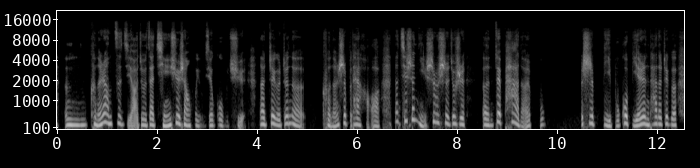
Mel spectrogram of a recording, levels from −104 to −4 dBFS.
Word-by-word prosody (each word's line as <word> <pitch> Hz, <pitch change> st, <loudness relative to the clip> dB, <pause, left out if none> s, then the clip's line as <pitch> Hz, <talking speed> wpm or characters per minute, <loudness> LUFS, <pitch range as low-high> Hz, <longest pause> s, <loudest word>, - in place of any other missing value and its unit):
嗯， 190 Hz, 0 st, +4 dB
可 215 Hz, -, +1 dB
能 185 Hz, +3 st, +6 dB
让 265 Hz, -2 st, +4 dB
自 245 Hz, +1 st, -4 dB
己 205 Hz, -, -5 dB
啊， -, -, +1 dB
就 195 Hz, -, -2 dB
是 185 Hz, -, +1 dB
在 200 Hz, 0 st, +3 dB
情 175 Hz, -1 st, +3 dB
绪 255 Hz, +3 st, +3 dB
上 205 Hz, -4 st, +4 dB
会 180 Hz, -2 st, -8 dB
有 -, -, -13 dB
些 175 Hz, +3 st, -3 dB
过 180 Hz, +1 st, -6 dB
不 160 Hz, -, -28 dB
去。 -, -, -6 dB, 0.3 s
那 220 Hz, 0 st, +4 dB
这 240 Hz, +4 st, +2 dB
个 185 Hz, -2 st, 0 dB
真 240 Hz, +6 st, -1 dB
的 195 Hz, -9 st, -1 dB, 0.3 s
可 180 Hz, -, -2 dB
能 150 Hz, +2 st, -1 dB
是 260 Hz, +6 st, +4 dB
不 -, -, -8 dB
太 210 Hz, 0 st, -1 dB
好 190 Hz, -, -9 dB
啊。 155 Hz, -1 st, -4 dB, 0.3 s
那 310 Hz, -, -6 dB
其 325 Hz, +1 st, -1 dB
实 375 Hz, +2 st, +1 dB
你 190 Hz, -, -1 dB
是 305 Hz, -, 0 dB
不 280 Hz, -, -1 dB
是 260 Hz, -1 st, +4 dB
就 240 Hz, +2 st, -1 dB
是， 215 Hz, -2 st, +2 dB, 0.3 s
呃， 195 Hz, -2 st, +2 dB
最 285 Hz, +11 st, +3 dB
怕 260 Hz, -4 st, -2 dB
的， 160 Hz, +2 st, -4 dB, 0.2 s
不 195 Hz, +2 st, -11 dB, 0.8 s
是 245 Hz, -2 st, +2 dB, 0.2 s
比 180 Hz, -4 st, +1 dB
不 170 Hz, +2 st, -7 dB
过 250 Hz, +6 st, +5 dB
别 175 Hz, +3 st, +2 dB
人 225 Hz, -2 st, +5 dB
他 225 Hz, +3 st, -3 dB
的 220 Hz, -, 0 dB
这 235 Hz, +2 st, -1 dB
个， 195 Hz, -2 st, -1 dB
200 Hz, 265 characters per minute, -43 LUFS, 180-240 Hz, 0.8 s, 能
